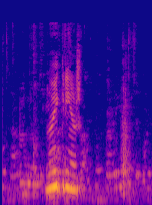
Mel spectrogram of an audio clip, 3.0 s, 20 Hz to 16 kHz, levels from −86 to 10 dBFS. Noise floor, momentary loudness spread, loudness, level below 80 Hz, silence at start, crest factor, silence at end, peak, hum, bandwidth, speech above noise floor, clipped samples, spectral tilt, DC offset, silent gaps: -44 dBFS; 25 LU; -17 LUFS; -56 dBFS; 0.4 s; 18 dB; 0.3 s; -2 dBFS; none; 10.5 kHz; 27 dB; under 0.1%; -6 dB/octave; under 0.1%; none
